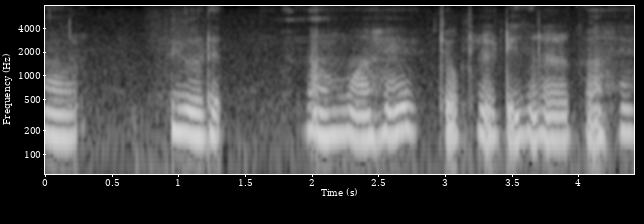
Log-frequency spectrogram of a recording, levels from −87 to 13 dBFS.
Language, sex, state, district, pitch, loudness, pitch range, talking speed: Hindi, female, Goa, North and South Goa, 170 Hz, -14 LUFS, 155-185 Hz, 120 wpm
